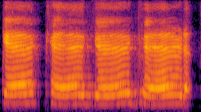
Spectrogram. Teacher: जब हम क वर्ग को उच्चारित करते हैं तो हमारे कंठ से आवाज निकलती है कंठ पर हमारे प्रेशर होता है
